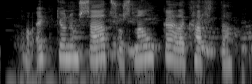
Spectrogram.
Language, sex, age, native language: Icelandic, female, 40-49, Icelandic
